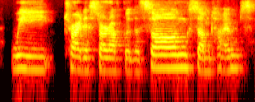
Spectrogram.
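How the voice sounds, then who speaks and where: A woman speaks at a fairly quick pace in a monotone, flat delivery over a quiet background. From Alabama. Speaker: women's ministry group leader. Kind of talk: group presentation. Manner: fast.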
